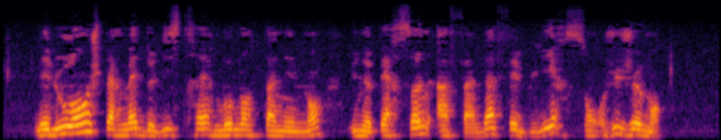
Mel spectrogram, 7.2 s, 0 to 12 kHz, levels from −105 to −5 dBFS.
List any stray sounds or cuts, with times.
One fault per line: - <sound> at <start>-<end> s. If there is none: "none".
none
